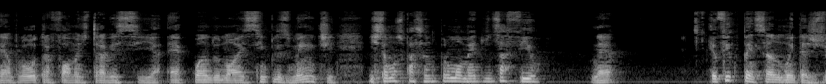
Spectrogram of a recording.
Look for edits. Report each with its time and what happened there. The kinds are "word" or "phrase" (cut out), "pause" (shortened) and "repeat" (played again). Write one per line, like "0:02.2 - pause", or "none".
0:03.6 - word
